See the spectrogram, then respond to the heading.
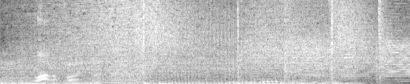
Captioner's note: engine roaring; chuckles; rock music playing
